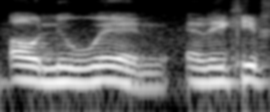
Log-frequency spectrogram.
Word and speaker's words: NUWIN: So people in my city would be calling me calling me new like like they saying, "Oh, so your middle name is Newin." And I was like, "No, it's pronounced win." Oh, Newin.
